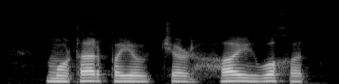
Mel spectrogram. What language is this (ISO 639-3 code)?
pus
